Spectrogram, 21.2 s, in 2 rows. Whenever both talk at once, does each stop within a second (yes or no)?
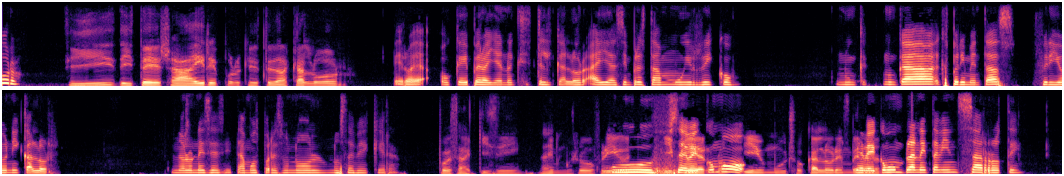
no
